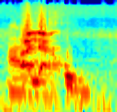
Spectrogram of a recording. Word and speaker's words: alajú: Alajú, con acento en la U.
